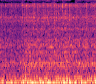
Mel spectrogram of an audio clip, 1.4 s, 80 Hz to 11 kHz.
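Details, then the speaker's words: 1969 Dodge Dart Swinger 340 V8 idling after its first start in about 20 years: low, even burble with no knocking or ticking; running smoothly and quietly. "nice and quiet sleeper you know"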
